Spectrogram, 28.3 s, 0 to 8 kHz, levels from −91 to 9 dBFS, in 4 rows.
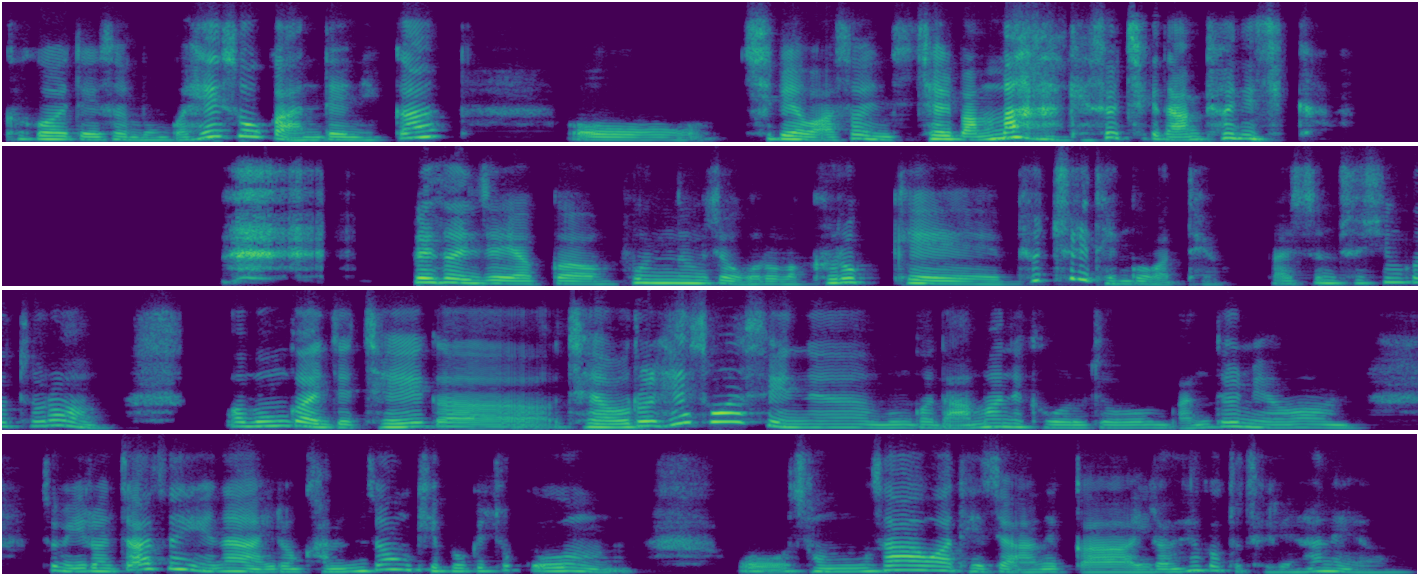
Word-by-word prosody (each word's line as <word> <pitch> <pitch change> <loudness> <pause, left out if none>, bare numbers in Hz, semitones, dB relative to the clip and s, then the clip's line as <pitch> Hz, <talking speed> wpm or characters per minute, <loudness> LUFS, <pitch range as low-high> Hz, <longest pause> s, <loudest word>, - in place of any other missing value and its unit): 그거에 190 -2 +2
대해서 165 0 -2
뭔가 145 -1 -8
해소가 330 +2 +4
안 145 0 -3
되니까 160 - +2 0.6
어 150 0 -4
집에 200 -2 +2
와서 155 +5 0
이제 165 -5 -4
제일 200 -1 +5
만만한 200 - +7
게 - - -8
솔직히 275 -3 -1
남편이니까. 190 +7 0 2.6
그래서 235 -2 +7
이제 180 -3 +2
약간 155 -2 -2
본능적으로 185 -5 0
막 135 -1 -10
그렇게 175 - -1
표출이 390 +4 -1
된 - - -9
것 - - -6
같아요. - - -13 0.2
말씀 190 - -7
주신 190 +5 -7
것처럼 255 +4 -4 0.6
어 240 - -2
뭔가 250 -1 +4
인제 180 -3 -1
'제가 115 - -1
제어를 195 +6 +3
해소할 480 - +8
수 - - -5
있는 180 -2 -5
뭔가 165 +1 -7
나만의 195 +5 -3
그거를 165 -3 -6
좀 160 0 -8
만들면 170 -3 -6 0.5
좀 235 - -4
이런 180 0 -3
짜증이나 190 - +1
이런 155 0 -5
감정 195 - -3
기복이 190 -5 -6
쪼끔 195 - -5 0.5
어 90 -3 -6
정상화되지 185 +2 0
않을까.' 140 -1 -5
이런 150 +3 -6
생각도 235 0 -7
들긴 140 0 -15
하네요. 155 -9 -6
185 Hz, 275 characters per minute, -23 LUFS, 155-230 Hz, 2.6 s, 해소할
